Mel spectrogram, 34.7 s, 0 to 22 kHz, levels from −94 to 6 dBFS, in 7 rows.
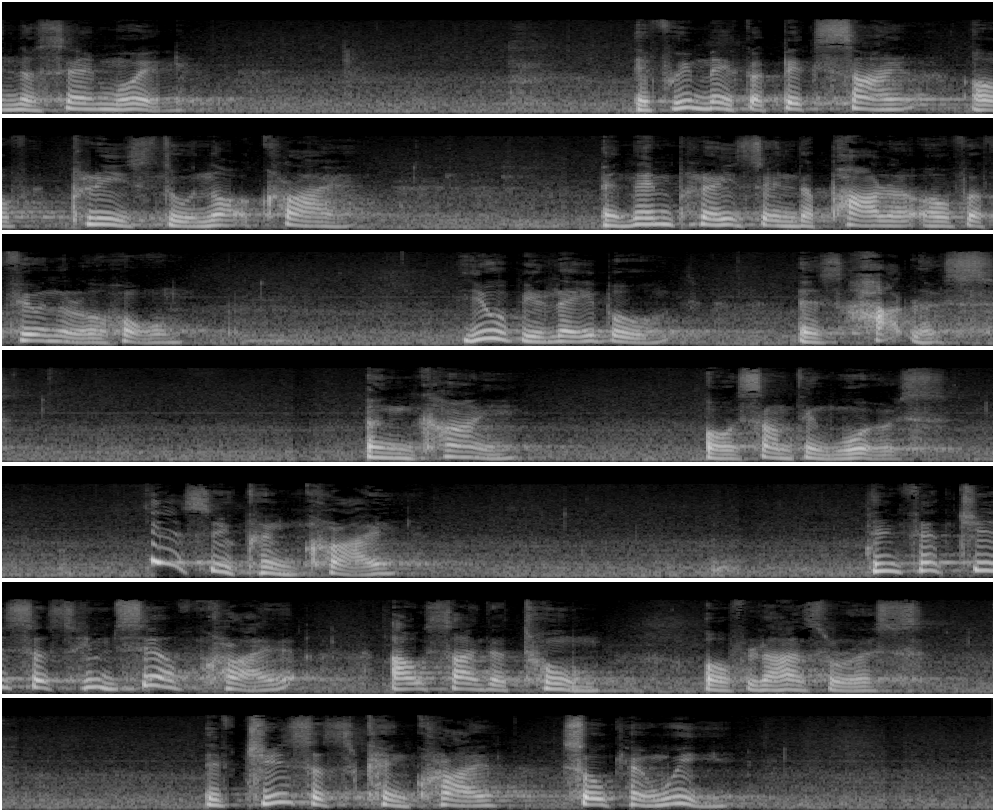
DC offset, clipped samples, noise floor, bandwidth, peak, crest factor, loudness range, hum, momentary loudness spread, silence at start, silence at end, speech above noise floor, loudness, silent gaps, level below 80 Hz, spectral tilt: under 0.1%; under 0.1%; -46 dBFS; 11.5 kHz; -4 dBFS; 24 dB; 5 LU; none; 22 LU; 0 s; 0 s; 20 dB; -26 LUFS; none; -70 dBFS; -6.5 dB/octave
